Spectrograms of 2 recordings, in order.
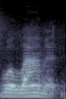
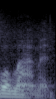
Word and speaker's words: Willamette: It's Willamette, damn it. So there you go. Is that a moniker? I hope I'm using the right word. It's Willamette, damn it.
